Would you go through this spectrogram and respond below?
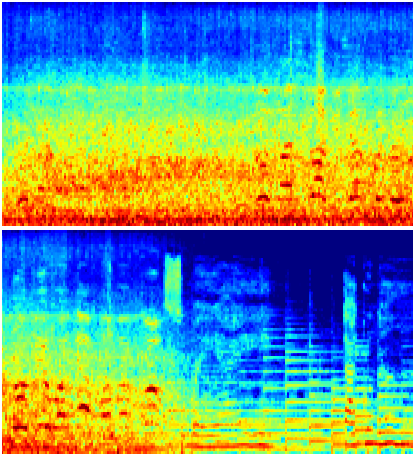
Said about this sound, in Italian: Decine di persone si accalcano attorno agli autobus in partenza mentre gli addetti della stazione chiamano le destinazioni.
